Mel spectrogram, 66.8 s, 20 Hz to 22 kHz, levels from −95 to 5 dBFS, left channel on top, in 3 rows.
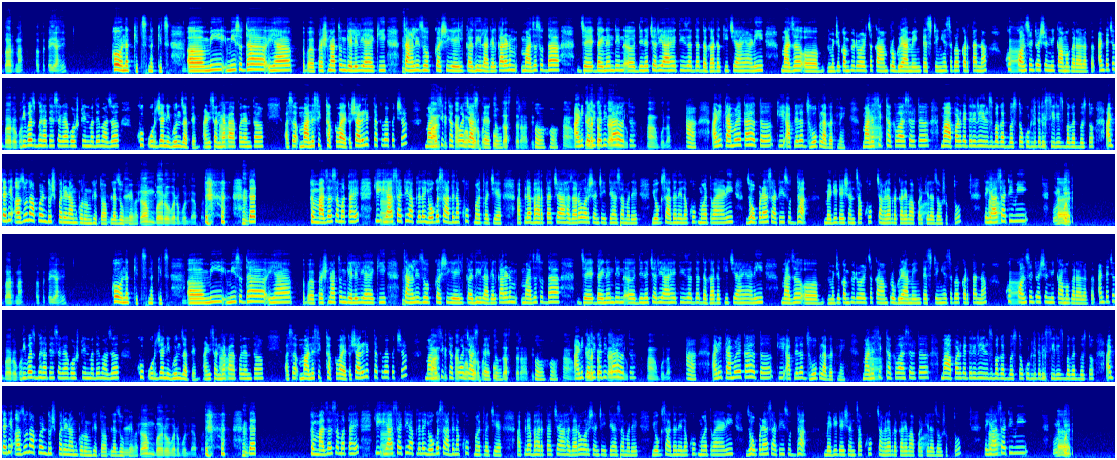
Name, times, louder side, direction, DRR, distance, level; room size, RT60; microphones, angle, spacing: voice 1, 0.1-0.4 0.9-1.3 20.1-20.4 22.3-22.7 26.6-26.9 30.8-31.0 31.3-31.8 32.3-32.8 33.5-34.1 34.4-34.6 35.2-35.6 39.6-39.8 43.1-43.2 46.9-48.4 49.3-49.5 52.1-52.3 62.8-63.0 64.2-64.5 65.5-65.9, left 4 dB, 80° left, 1.6 m, -35 dB
voice 2, 2.2-19.7 20.1-22.3 22.6-24.6 25.0-30.4 30.7-31.0 31.4-32.3 32.9-33.4 33.7-34.9 35.9-39.1 39.5-47.2 48.6-49.6 50.7-53.7 54.0-59.1 59.4-60.6 61.0-61.7 62.0-63.7 64.0-65.0 65.6-65.9, left 5 dB, 40° left, 0.4 m, -29 dB
open air
head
